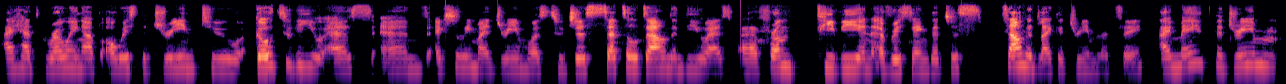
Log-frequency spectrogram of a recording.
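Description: A young woman from Kazakhstan raised in Germany, speaking as an interview guest in a relaxed, chatty way. Her voice sits a little high, and she laughs easily between thoughts. The sound is dry and close. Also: normal speed, hardly any pauses, no room sound. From Kazakhstan, grew up in Germany. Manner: laughs often, hedges with "let's say". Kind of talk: casual conversational interview.

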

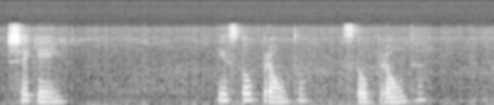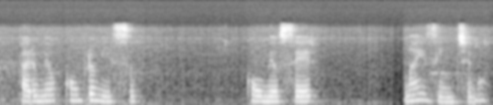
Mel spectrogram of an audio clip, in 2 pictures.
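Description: A woman with a Brazilian accent guides a meditation extremely slowly. Her voice is mellow and slightly husky, and she leaves long, soothing pauses between short phrases. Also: medium pitch. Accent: Brazilian Portuguese.

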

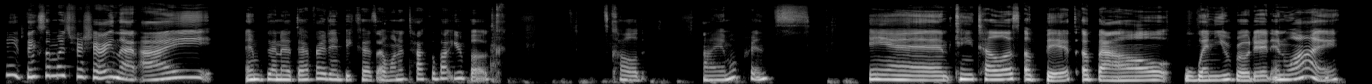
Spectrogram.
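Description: Friendly woman podcast host, slightly high. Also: measured pace, darkish tone. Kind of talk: interviewing.

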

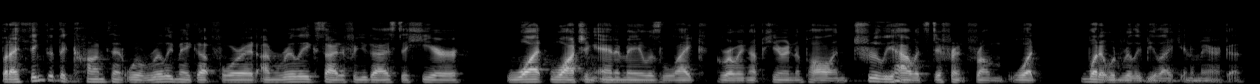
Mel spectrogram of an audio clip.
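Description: A man hosting a podcast interview in a conference room, chatty with many ums and pauses. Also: fairly low pitch, steady tone. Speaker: podcast host. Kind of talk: casual interview. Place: conference room with poor acoustics. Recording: lo-fi, dull sound.

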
